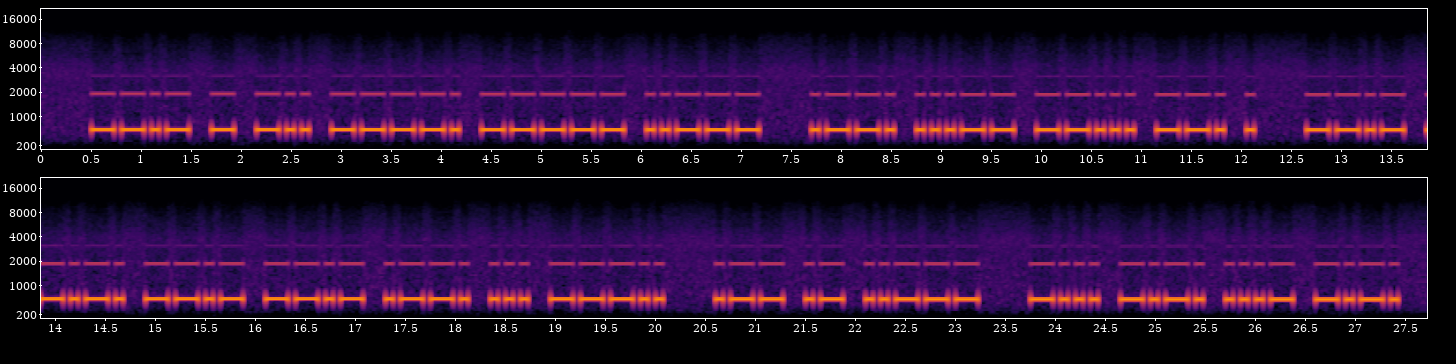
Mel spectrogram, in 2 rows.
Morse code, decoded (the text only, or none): QTD902 P37GE QCQQPS8 WA2 BCVC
